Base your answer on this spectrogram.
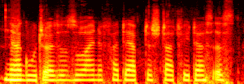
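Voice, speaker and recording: A woman's voice: medium pitch, monotone, normal speed, warm tone, dull audio, lightly acted. A woman playing a businesslike, politely formal official taking a record in a tabletop roleplay, with some hesitation. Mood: polite probing.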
